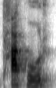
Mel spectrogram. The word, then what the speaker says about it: ঠাকুর: হ্যাঁ, আমরা তো ট্যাগর, আমরা উচ্চারণ করি কি ঠাকুর।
